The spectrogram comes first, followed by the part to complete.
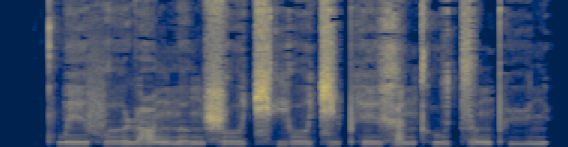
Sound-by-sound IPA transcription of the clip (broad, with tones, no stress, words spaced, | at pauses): kʰwe˥ɪ̯fɤ˧˥ɻɑ̰˨˩ŋ n̪ɤ˥˩ŋʂo˧˥ʊ̯ t͡ɕʰjo˧˥ʊ̯ t͡ɕi˥˩pʰe˥ɪ̯xa˥˧nkʰu˥˩ t͡sɤ̰˨˩ŋpʰy˧˥n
